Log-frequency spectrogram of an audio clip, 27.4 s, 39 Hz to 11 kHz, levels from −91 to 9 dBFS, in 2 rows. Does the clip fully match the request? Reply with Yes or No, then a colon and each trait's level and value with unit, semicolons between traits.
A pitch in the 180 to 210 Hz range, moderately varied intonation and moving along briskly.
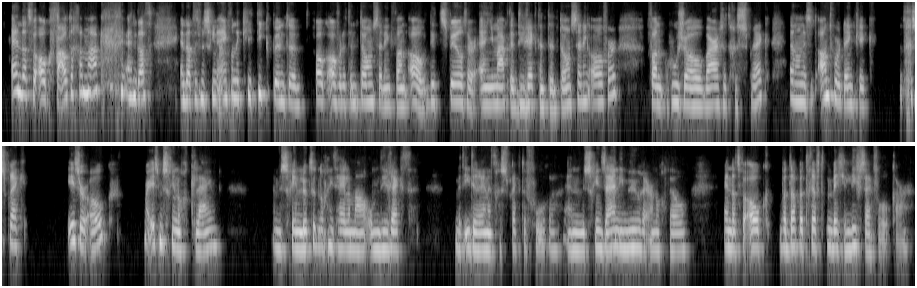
Yes: medium, 185 Hz; average, 3.5 semitones; fast, 205 wpm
